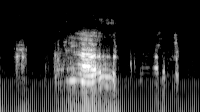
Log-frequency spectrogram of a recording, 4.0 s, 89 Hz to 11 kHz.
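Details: Red deer stag of the Carpathians giving its breeding-season roar (boncănit) in Bucovina's mountain forests on 29 September 2022; a brief grunt, then a drawn-out, rough, harmonic bellow, and a few short grunts, over a low rhythmic hum.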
